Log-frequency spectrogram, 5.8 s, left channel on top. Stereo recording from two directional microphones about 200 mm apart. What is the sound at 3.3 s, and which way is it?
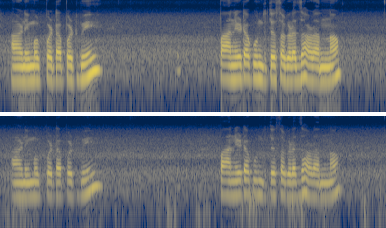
Speech, 40° left (ahead or behind).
